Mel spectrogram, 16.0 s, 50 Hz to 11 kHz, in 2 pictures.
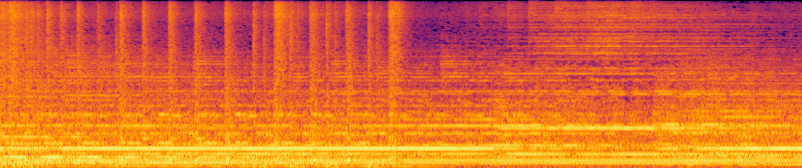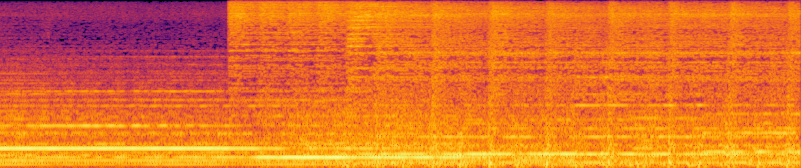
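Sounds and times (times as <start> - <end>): drum beat: 0.0 - 4.2, 10.4 - 16.0
sustained held music notes: 0.0 - 16.0.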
